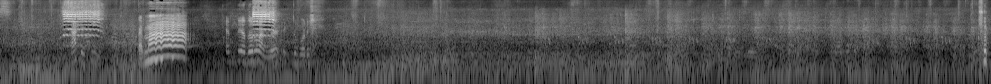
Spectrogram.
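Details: Goat said to sound like a person speaking bleats three times early on, quavering and harmonic-rich, followed by a long stretch of quiet background with faint voices.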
